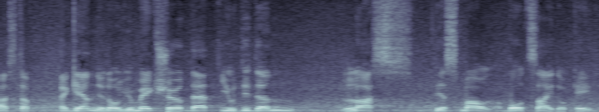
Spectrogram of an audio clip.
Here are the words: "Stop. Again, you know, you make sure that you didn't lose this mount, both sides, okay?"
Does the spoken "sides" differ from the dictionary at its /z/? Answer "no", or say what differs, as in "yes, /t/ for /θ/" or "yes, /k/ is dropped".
yes, /z/ is dropped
